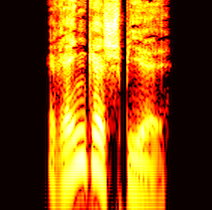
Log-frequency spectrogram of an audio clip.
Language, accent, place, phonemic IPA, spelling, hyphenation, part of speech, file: German, Germany, Berlin, /ˈʁɛŋkəˌʃpiːl/, Ränkespiel, Rän‧ke‧spiel, noun, De-Ränkespiel.ogg
- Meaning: intrigue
